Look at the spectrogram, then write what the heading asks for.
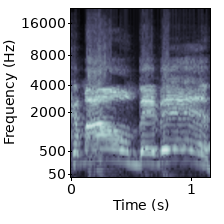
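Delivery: loud, high-pitched call in wrestling-promo style. Repeating the line to show how it sounded: Chris Jericho voice. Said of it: "it sounded kinda like Chris Jericho".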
